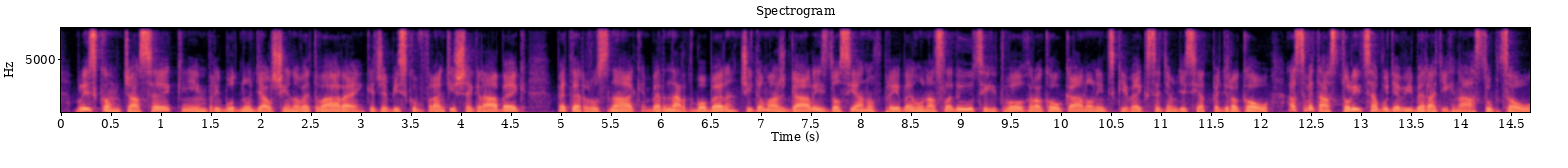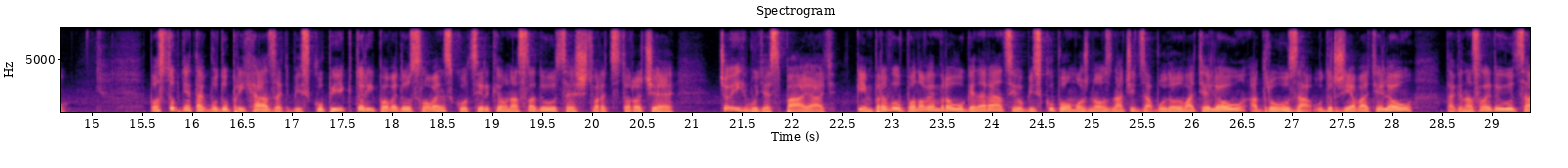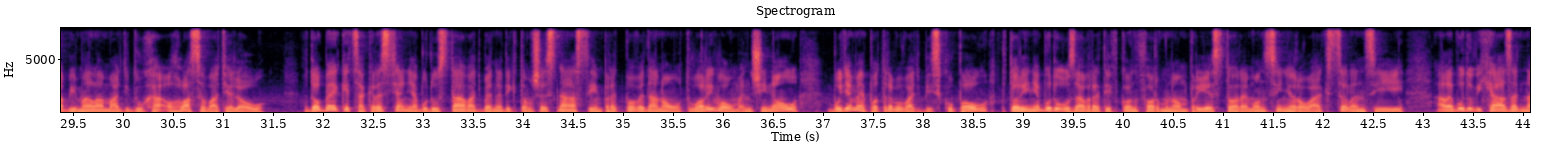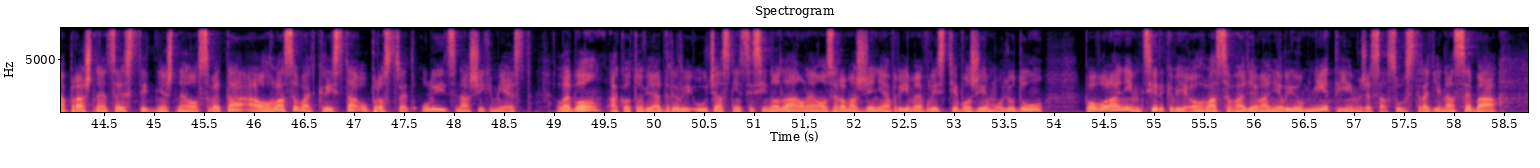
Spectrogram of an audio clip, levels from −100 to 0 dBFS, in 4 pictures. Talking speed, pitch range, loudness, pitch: 140 wpm, 125-160 Hz, -22 LUFS, 140 Hz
